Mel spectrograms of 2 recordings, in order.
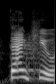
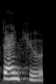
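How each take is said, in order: First: Loud, high cry of thanks; overjoyed mother yelling her thanks; yelled thanks. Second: A milder, mock yelled thank you; a lighter retold yell of thanks; yelled thanks again. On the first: Retold or imitated. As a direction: shout it out to the whole room. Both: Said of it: "I yelled out".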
